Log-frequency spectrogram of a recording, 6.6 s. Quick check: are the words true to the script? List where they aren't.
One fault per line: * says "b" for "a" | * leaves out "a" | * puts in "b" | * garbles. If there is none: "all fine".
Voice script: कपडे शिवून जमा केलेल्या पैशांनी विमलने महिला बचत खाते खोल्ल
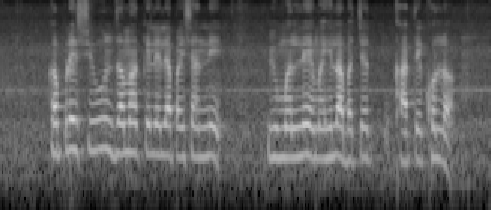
all fine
